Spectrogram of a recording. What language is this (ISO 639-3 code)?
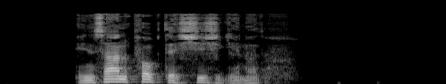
trw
